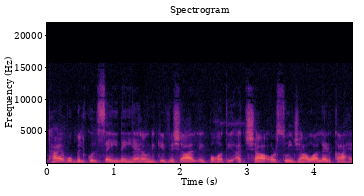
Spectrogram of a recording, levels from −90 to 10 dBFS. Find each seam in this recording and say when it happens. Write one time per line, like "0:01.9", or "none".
0:01.5

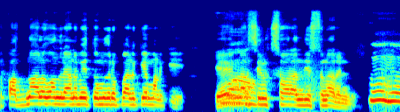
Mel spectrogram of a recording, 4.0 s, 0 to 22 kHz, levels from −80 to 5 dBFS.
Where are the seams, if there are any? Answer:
none

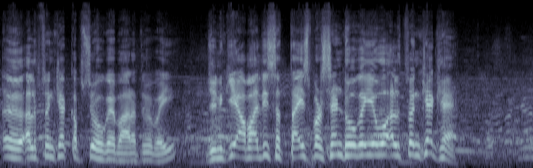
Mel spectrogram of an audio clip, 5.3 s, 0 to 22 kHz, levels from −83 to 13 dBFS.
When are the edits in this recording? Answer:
0:01.9

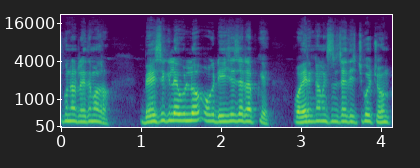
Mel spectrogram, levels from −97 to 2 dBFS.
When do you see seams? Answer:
none

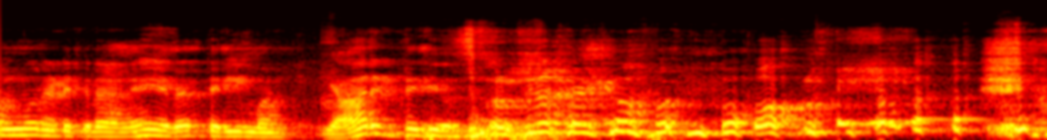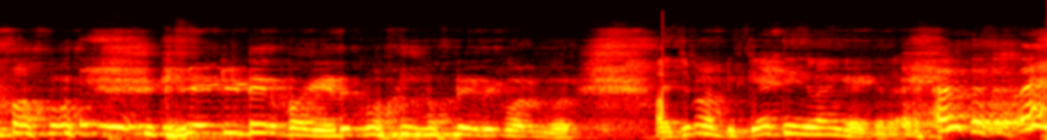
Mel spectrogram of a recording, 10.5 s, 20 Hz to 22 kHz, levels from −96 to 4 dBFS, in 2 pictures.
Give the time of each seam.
0:08.5

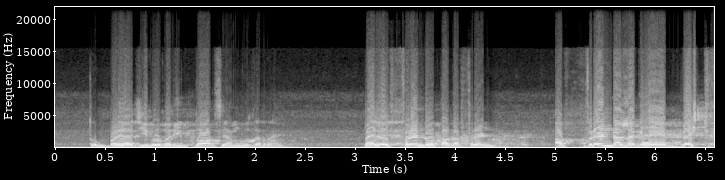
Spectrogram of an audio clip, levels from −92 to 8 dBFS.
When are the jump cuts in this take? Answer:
none

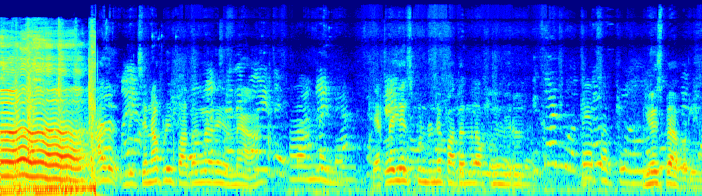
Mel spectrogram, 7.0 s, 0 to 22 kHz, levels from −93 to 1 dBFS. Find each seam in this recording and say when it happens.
0:01.0

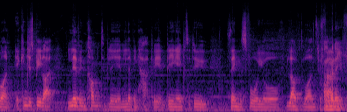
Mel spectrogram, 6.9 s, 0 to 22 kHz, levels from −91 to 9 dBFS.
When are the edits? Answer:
none

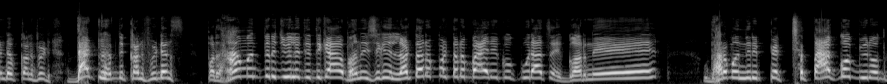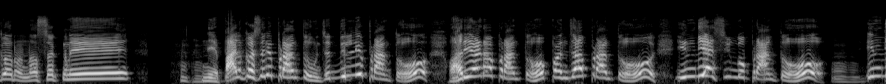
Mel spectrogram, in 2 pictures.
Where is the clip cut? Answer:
0:01.9
0:10.3

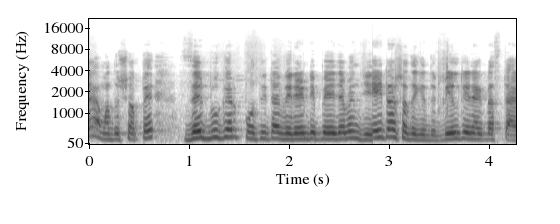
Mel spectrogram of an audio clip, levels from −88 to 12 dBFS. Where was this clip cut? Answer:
0:02.8

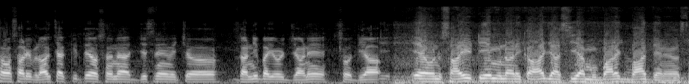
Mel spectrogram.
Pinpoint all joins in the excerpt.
0:04.0

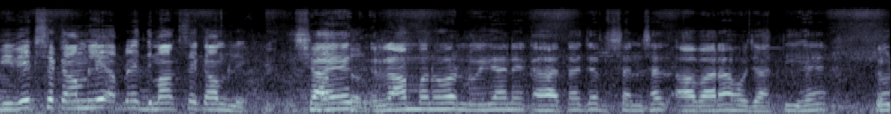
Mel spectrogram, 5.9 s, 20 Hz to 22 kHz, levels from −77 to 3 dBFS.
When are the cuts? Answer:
0:01.8

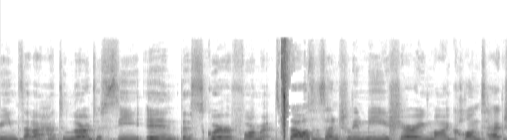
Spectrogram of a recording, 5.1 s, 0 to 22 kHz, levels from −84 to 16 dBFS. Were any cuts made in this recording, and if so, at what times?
0:02.8

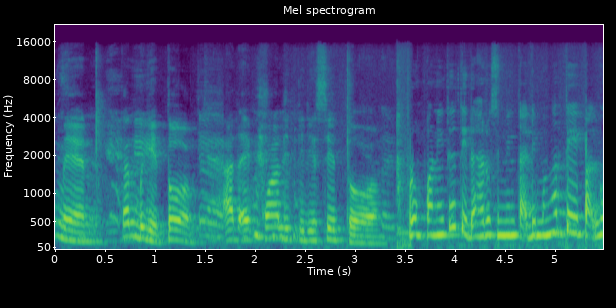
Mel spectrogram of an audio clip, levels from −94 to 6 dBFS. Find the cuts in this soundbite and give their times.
0:01.7
0:03.4

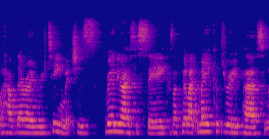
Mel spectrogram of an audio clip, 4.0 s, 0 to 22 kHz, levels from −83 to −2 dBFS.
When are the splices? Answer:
none

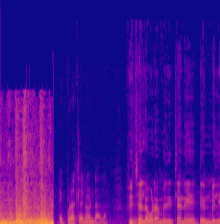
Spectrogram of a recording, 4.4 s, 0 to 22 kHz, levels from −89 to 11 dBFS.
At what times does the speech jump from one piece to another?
none

